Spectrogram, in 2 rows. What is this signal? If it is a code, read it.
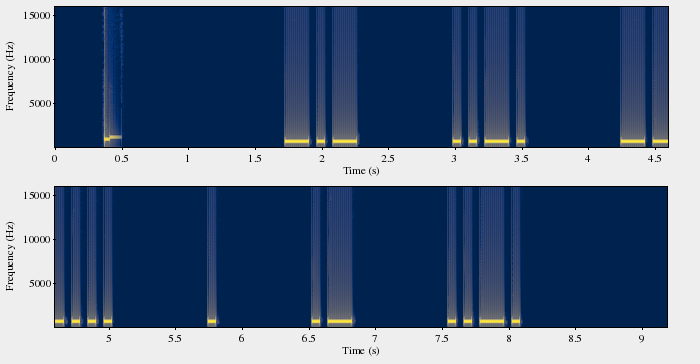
Morse code, heard as a keyed tone, about 20 wpm, spaced as for 9 wpm, 700 Hz. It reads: KF7EAF
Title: USA Call Signs - 6 Characters - 4x Character Spacing - 20wpm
